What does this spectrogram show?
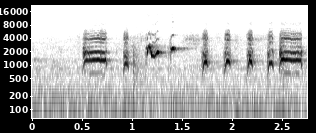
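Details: Greater green leafbird mimicking a chicken; a drawn cluck, then a run of short clucking notes and a brief whistled slide, ending with a longer harsh cluck.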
